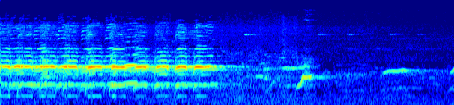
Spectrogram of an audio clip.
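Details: Bird-of-paradise during its dance: about three seconds of rapid, loud, nasal honking notes, then quieter, drawn-out tones that slide upward, with short gaps between them.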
